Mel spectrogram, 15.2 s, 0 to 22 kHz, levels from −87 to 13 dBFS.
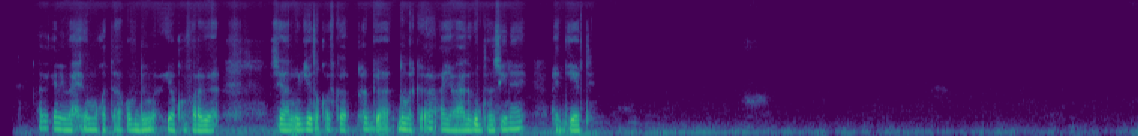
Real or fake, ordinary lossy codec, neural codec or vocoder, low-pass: fake; none; codec, 44.1 kHz, 7.8 kbps, DAC; none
